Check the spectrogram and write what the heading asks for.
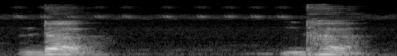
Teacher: जिन व्यंजनों को बोलते समय जिह्वा का अग्रभाग एक झटके के साथ नीचे गिरता है उन्हें उत्क्षिप्त व्यंजन कहते हैं।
